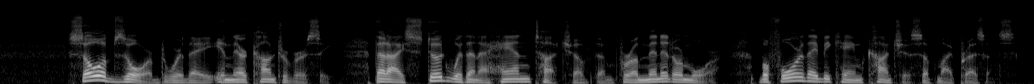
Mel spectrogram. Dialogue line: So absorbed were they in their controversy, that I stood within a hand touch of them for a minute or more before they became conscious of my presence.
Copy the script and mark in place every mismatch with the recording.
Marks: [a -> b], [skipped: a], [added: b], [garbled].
So absorbed were they in their controversy, that I stood within a hand touch of them for a minute or more before they became conscious of my presence.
